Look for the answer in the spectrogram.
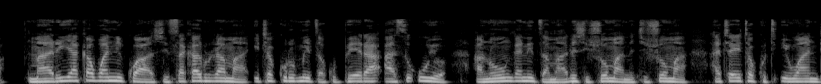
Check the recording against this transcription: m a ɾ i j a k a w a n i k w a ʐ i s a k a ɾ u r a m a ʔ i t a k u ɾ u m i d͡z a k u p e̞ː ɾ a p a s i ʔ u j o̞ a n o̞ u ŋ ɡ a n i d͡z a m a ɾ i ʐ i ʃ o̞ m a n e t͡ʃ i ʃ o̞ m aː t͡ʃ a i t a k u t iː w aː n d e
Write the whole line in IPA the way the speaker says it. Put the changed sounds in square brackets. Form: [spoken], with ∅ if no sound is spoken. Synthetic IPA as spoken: m a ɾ i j a k a w a n i k w a ʐ i s a k a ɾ u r a m a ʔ i [t͡ʃ] a k u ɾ u m i d͡z a k u p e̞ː ɾ a [ʔ] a s i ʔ u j o̞ a n o̞ u ŋ ɡ a n i d͡z a m a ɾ i ʐ i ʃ o̞ m a n e t͡ʃ i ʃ o̞ m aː t͡ʃ a i t a k u t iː w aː n d e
